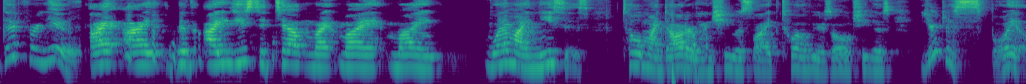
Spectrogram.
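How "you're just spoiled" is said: mock falsely nice, sweetly cutting with nasty edge. Retelling a niece telling the speaker's daughter she's spoiled, in a nasty-nice tone. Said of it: "she said it with that you know nasty nasty nice tone".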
